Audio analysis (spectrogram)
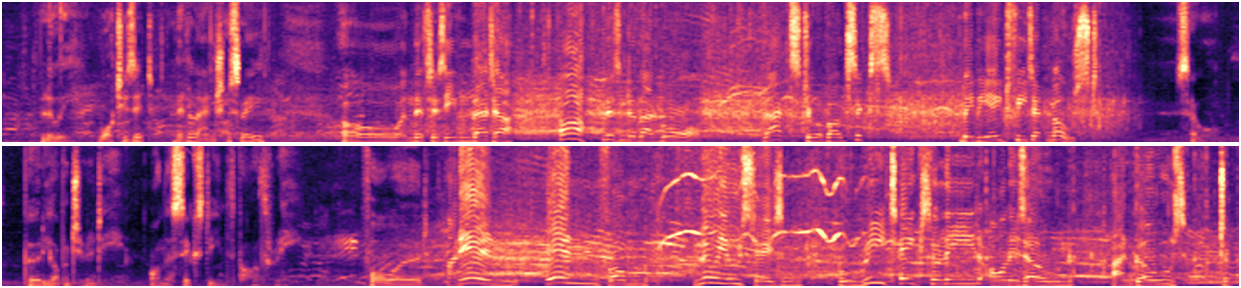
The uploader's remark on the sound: The Story of 2021 delves into the action from Royal St George's for The 149th Open. Enjoy the wonderful sound of fans and golf again at The Open Championship.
